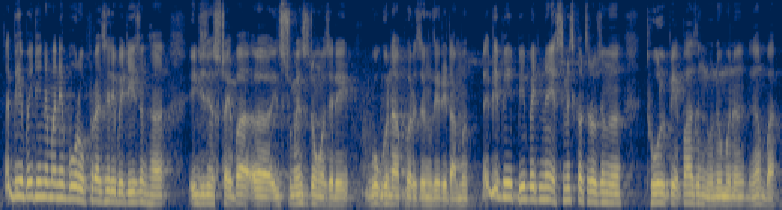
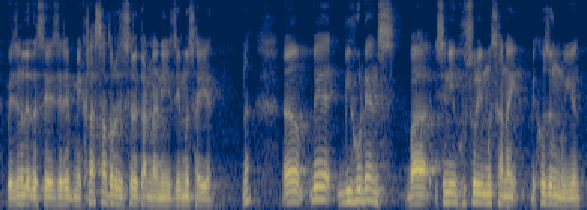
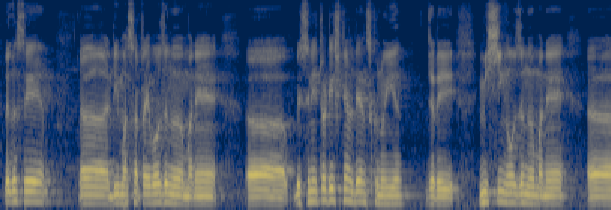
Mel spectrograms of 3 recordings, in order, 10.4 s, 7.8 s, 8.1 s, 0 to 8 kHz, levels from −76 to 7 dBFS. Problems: constant background noise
